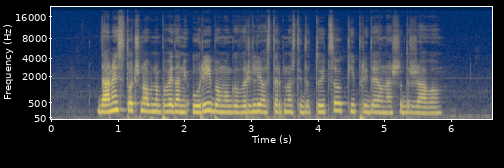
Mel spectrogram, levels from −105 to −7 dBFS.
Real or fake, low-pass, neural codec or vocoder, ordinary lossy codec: real; 19.8 kHz; none; none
